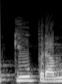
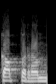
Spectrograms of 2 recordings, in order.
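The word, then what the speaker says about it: cuprum: इसको क्यूपरम भी पढ़ते हैं और कपरम भी इसको पढ़ा जाता है, इसकी जो प्रोनाउंसिएशन है क्यूपरम या कपरम, ठीक है।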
